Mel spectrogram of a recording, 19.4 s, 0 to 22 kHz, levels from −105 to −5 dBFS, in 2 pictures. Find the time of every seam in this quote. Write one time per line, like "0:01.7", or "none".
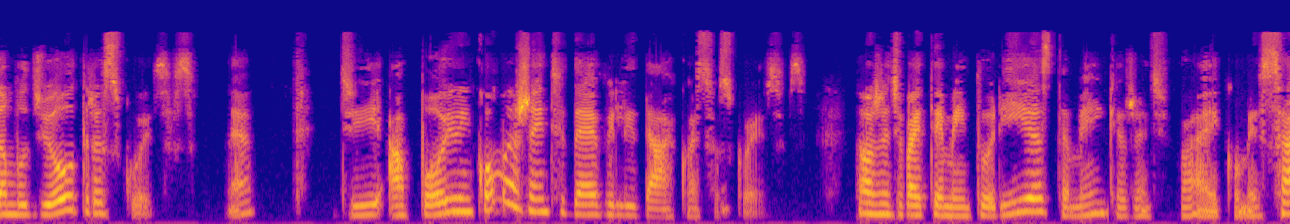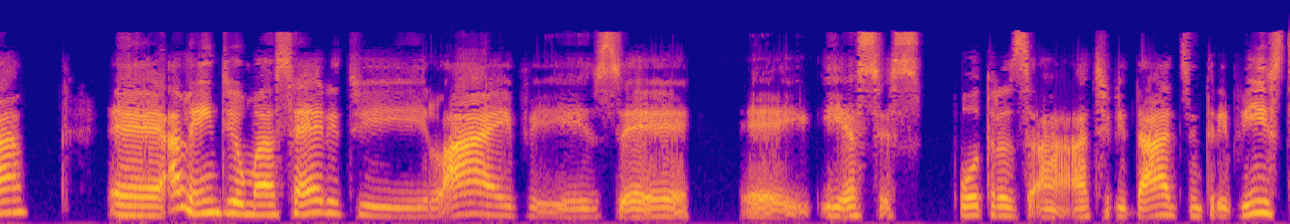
none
